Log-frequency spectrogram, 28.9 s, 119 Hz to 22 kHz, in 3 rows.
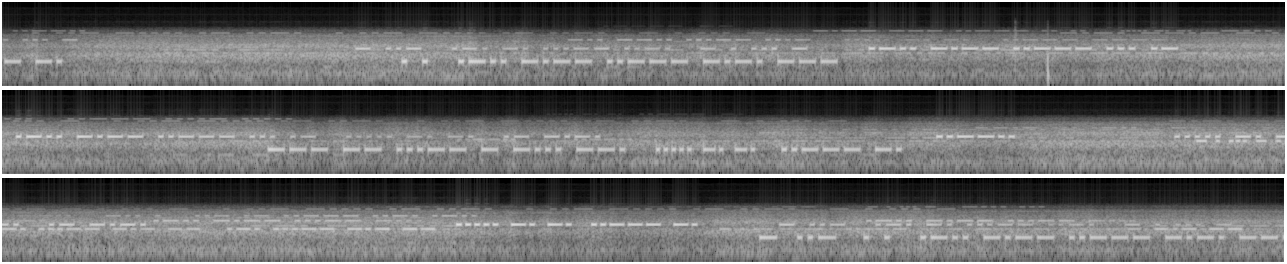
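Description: Several fast Morse code (CW) signals received on a Tecsun PL-600 world band radio in SSB mode at 3522 kHz, each keyed as quick beeps at its own pitch, overlapping over a steady hiss of band noise.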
